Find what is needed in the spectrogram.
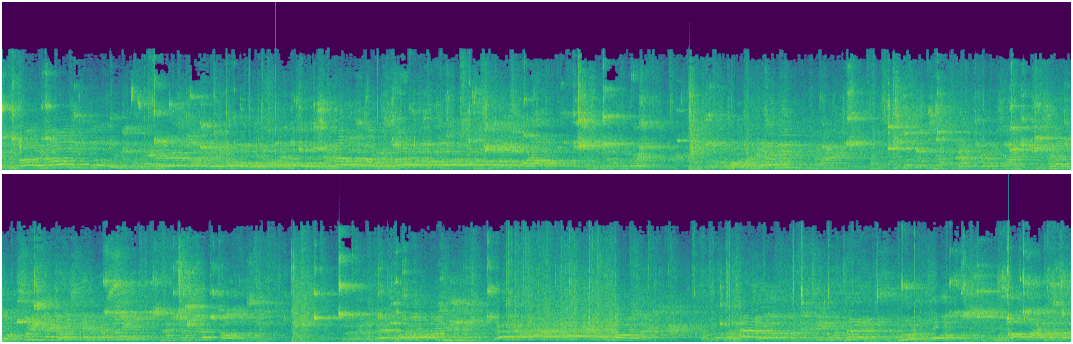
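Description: Basketball dribbled and bouncing on a wooden sports-hall court during play, with indistinct voices of players and onlookers calling throughout, all echoing in the large hall.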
